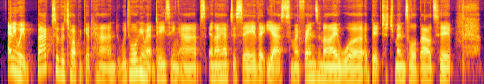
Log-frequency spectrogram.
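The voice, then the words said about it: Hybrid mixed English accent. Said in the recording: “I sound weird. I'm completely aware of it. ... it's called a hybridized accent”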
